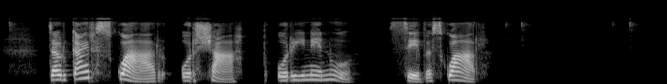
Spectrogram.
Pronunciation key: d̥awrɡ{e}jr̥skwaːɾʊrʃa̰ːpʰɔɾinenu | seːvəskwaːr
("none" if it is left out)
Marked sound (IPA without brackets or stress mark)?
a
